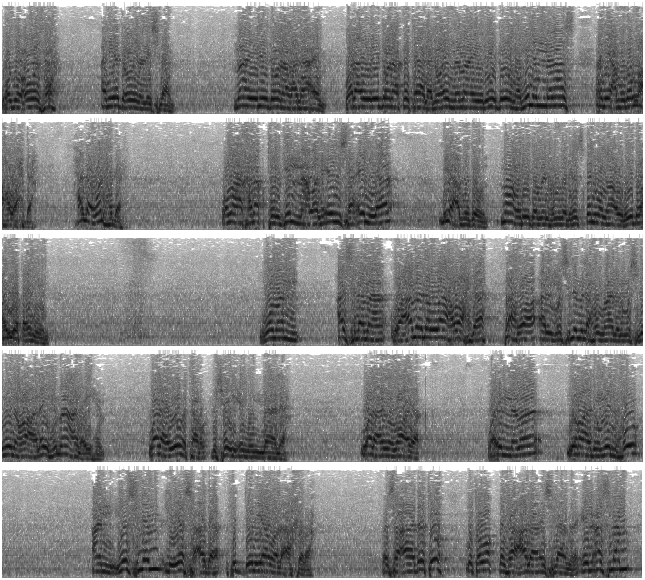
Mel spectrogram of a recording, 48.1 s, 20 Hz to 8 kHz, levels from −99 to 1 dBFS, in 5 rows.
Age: 60-79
